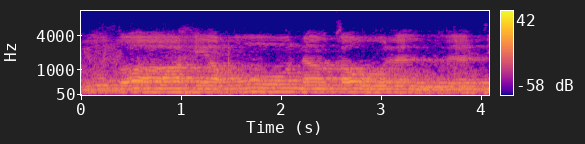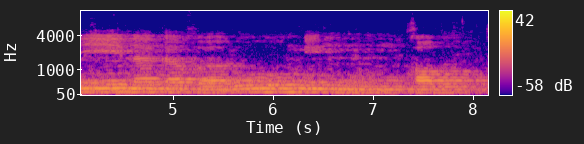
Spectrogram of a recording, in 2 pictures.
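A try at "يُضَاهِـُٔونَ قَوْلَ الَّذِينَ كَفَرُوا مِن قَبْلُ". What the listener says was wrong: Sekali lagi bagusin u-nya. Yudahi'u biasa mancus ya. Hi'u jangan cenderung ke ain. Yudahi'una qawlal ladzina kafaru min qabl. Sekali lagi yudahi'u mancus biasa u Yudahi'una qawlal. U, I, A ya, ditekan suaranya supaya bagus.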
